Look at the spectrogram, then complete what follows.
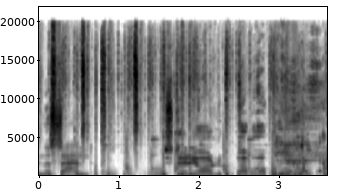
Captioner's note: chuckles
